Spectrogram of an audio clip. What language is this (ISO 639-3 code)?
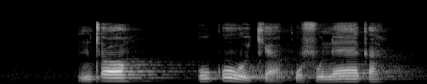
xho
